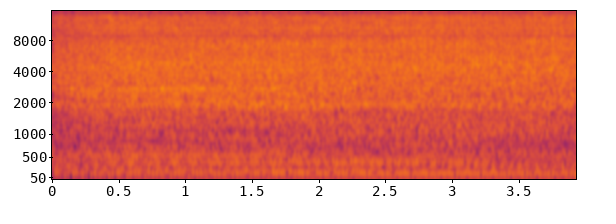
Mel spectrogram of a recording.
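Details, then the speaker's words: 2018 Subaru Crosstrek junkyard engine just started after swap: slightly loping idle while oil that ran past the valves from the engine being tipped over burns off in the exhaust; idle soon drops and check engine light appears. "we had a lot of oil coming down past the valves from it being tipped over so we do have a lot of oil that's going to kind of burn out of it"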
